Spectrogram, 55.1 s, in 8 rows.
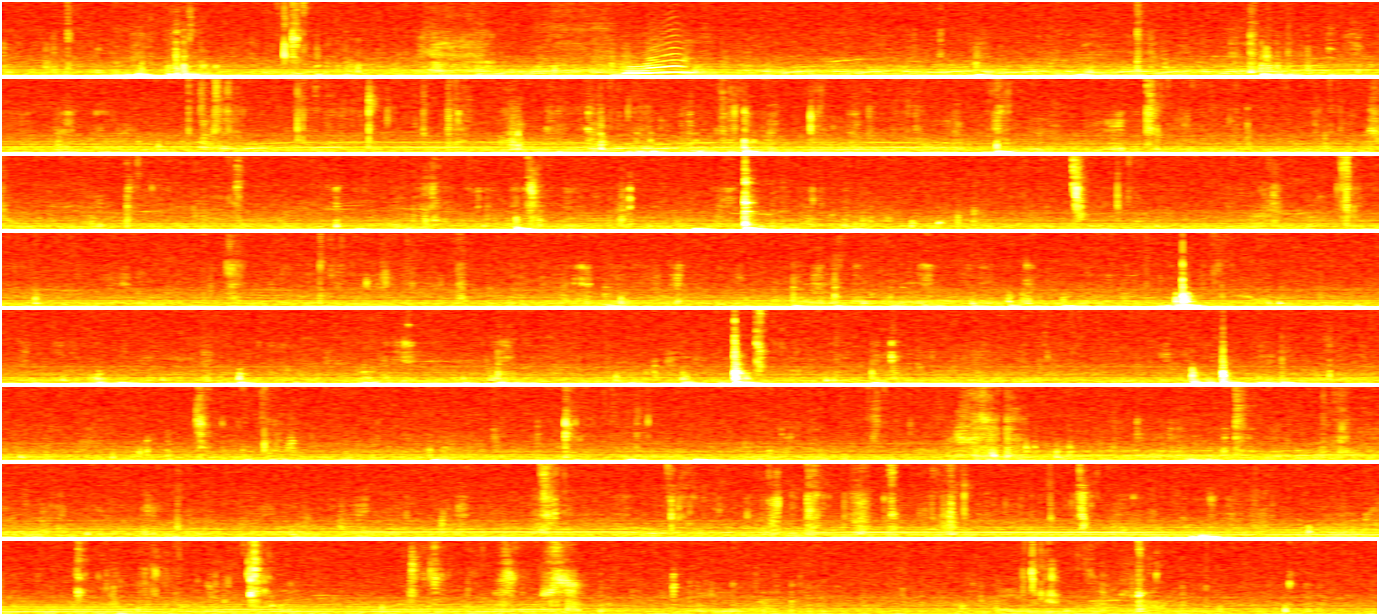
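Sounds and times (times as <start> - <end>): person biting and chewing: 20.1 - 26.8, 33.3 - 47.8, 48.4 - 51.8.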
